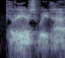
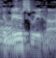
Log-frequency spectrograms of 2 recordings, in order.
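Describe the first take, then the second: First: The voice is much more raspy. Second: The voice is only slightly raspy.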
